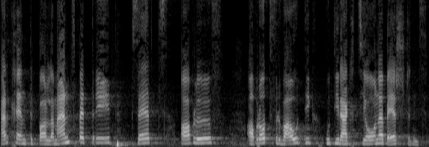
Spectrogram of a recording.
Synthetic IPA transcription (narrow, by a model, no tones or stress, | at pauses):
æɾkχɛnt̚d̥əɾpɑɾlɑmænt͡sb̥ɛt̪ɾiːbksɛt͡s | ʔɑb̥løːf | ʔɑbəɾɔtfəɾʋɑltiɡudiɾækχt͡sjoːnəbɛʃtəns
